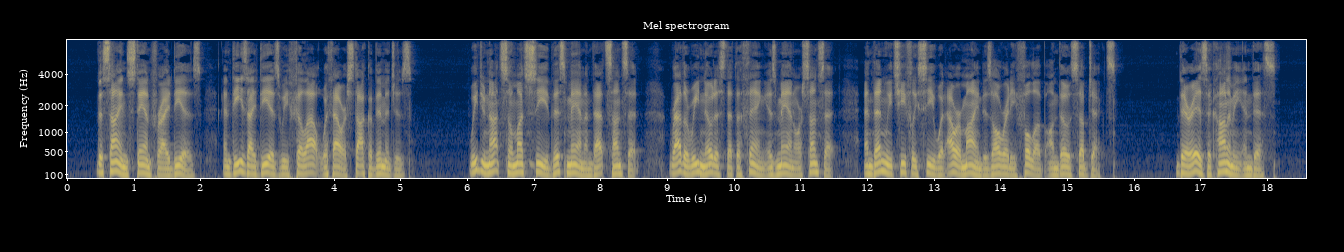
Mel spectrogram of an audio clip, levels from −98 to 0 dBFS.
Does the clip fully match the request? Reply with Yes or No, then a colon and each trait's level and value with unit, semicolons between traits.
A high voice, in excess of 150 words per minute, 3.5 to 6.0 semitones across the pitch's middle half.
No: low, 115 Hz; average, 185 wpm; average, 4.2 semitones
